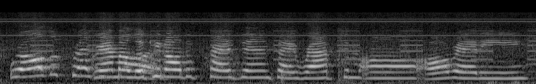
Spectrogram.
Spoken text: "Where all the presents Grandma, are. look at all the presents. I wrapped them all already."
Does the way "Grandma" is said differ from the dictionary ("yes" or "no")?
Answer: no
